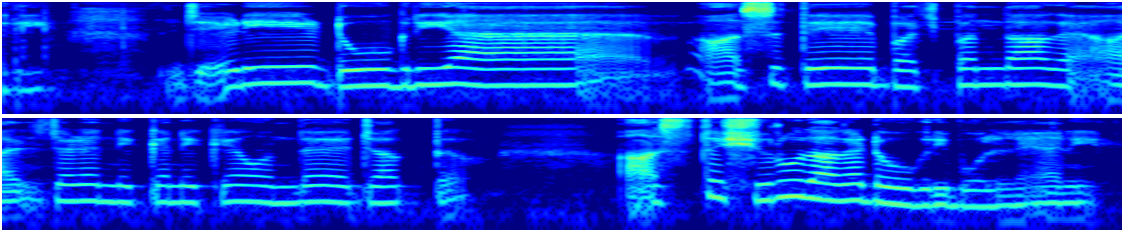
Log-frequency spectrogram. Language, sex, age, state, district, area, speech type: Dogri, female, 60+, Jammu and Kashmir, Udhampur, rural, spontaneous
